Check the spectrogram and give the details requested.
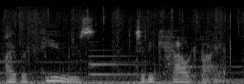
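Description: A woman playing a stern, defiant ancient Norse seeress in an audio drama, speaking in solemn, measured, formal declarations. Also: a bass voice, over music, poor audio. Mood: grave, defiant.

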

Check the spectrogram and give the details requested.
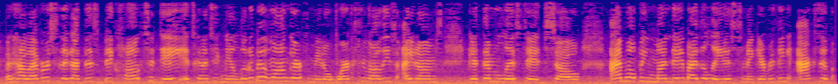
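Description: A woman's voice: high-pitched, background noise. A woman in her forties filming a shopping vlog on a handheld phone, gushing and exclamatory as she shows her finds. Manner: gushing, exclamatory, quick bursts of excitement. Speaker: shopping vlogger. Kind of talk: excited shopping haul vlog. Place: parked car, then indoor retail store. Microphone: handheld phone camera.

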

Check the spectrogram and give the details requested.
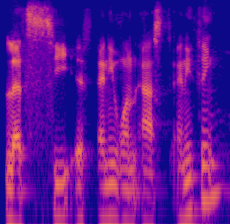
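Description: Man demoing software, bright voice. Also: deep voice, expressive. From Germany. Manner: conversational, frequent "um" pauses, self-correcting. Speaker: presenter at online meetup. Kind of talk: casual product demo presentation. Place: dim indoor room in front of a large screen. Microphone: headset.

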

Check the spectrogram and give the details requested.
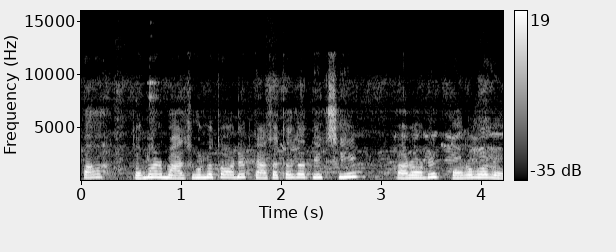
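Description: Woman voicing a very high-pitched eager market customer. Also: fairly even intonation, brisk, darkish tone, soft background music, natural voice. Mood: eager, friendly. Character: eager, chatty male village market customer. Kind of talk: animated fairy-tale cartoon dub.

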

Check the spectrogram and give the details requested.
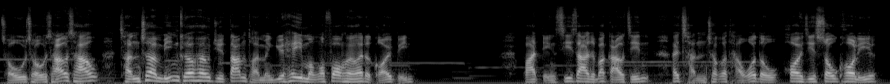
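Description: A man's voice: mid-range voice, lively intonation, fairly quick, fairly bright tone, soft background music. A man narrating a story in colloquial style.

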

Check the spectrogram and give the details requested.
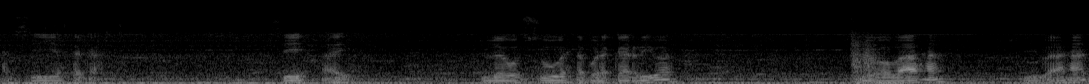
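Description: Brief: young Ecuadorian man, low voice, chatty livestream drawing commentary, noisy phone audio. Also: fairly even intonation, slow, long pauses. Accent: Ecuadorian Spanish. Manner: chatty, reads viewer comments aloud and narrates his drawing steps. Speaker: livestreaming artist. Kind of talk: casual livestream chat while drawing. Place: indoor room, drawing at a whiteboard.

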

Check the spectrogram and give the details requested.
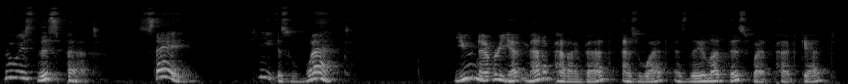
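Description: A woman reading a rhyming children's picture book aloud in a playful, sing-song, expressive manner. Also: low voice, unhurried.

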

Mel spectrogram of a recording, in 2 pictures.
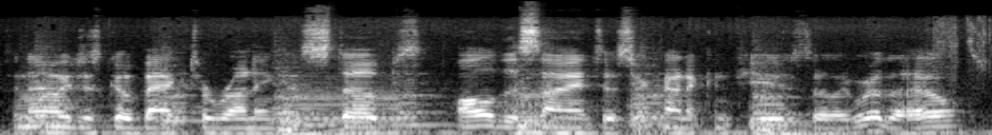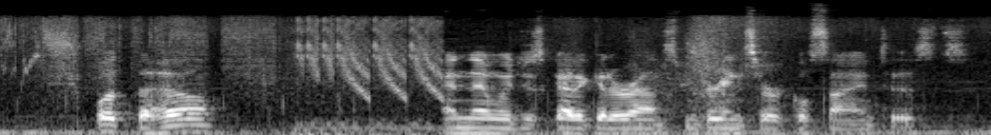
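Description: A young man with a low voice talks casually through a video game. He sounds a little away from the mic, and loud game music runs behind him. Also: fairly even intonation, normal speed, recorded from a distance, poor audio. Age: 20s. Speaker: game streamer. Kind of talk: casual gameplay commentary. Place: indoor room. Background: loud game music and vehicle noise.

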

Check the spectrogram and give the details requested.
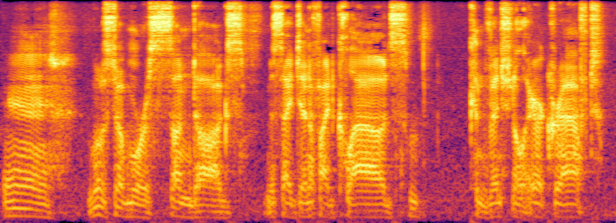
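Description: An actor playing a wry, steady government agent who narrates a 1950s radio drama in a dry, laconic way. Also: male voice, sits low, slow, a little hiss or hum, exaggerated voice, poor audio. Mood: casual. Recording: voice over prominent background music.

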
